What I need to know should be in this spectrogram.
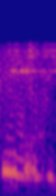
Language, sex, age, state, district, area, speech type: Maithili, female, 30-45, Bihar, Sitamarhi, urban, conversation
